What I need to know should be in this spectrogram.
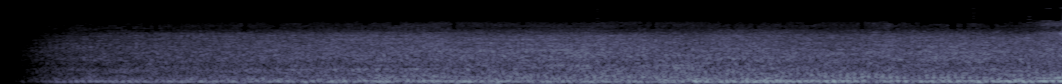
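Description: Motorcycle engines hum steadily as they pass along a street.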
